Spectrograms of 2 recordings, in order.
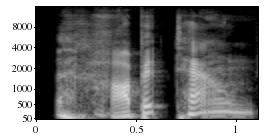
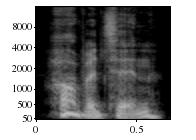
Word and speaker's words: Hobbiton: Hobbit Town? Yeah, I'm looking at the poster right there, and it's definitely Hobbiton. So I apologize. Hobbit Town. Those of us who have been know how it's actually pronounced.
